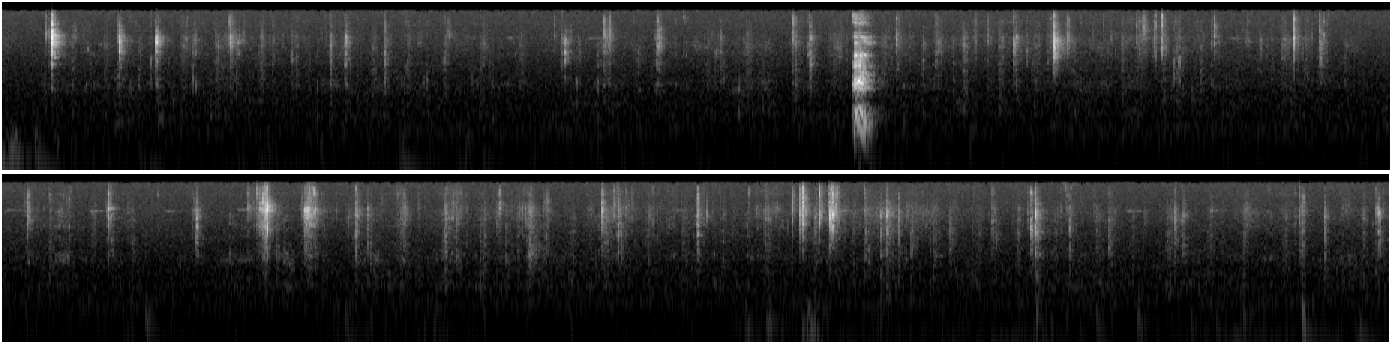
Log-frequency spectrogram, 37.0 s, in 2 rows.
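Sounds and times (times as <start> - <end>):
crisp chewing crunches: 0.6 - 18.0, 18.8 - 37.0
loud short mouth noise: 11.4 - 11.8.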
